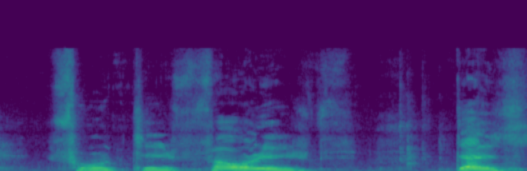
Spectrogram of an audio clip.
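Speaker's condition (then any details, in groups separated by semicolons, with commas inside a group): Cerebral palsy; spastic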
